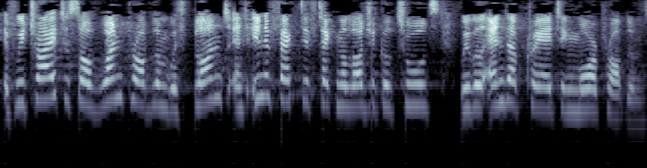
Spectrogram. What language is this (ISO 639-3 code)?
eng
